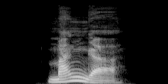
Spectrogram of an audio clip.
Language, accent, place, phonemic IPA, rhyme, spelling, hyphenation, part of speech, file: German, Germany, Berlin, /ˈmaŋ.ɡa/, -aŋɡa, Manga, Man‧ga, noun, De-Manga.ogg
- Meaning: manga (comic originating in Japan)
